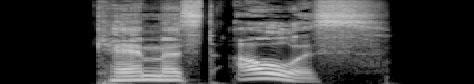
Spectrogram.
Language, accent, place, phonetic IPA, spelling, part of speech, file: German, Germany, Berlin, [ˌkɛːməst ˈaʊ̯s], kämest aus, verb, De-kämest aus.ogg
- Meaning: second-person singular subjunctive II of auskommen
